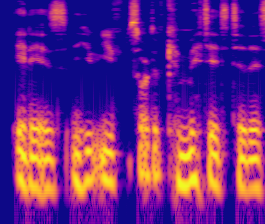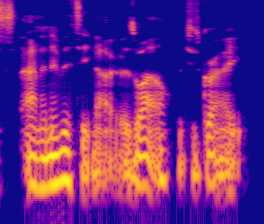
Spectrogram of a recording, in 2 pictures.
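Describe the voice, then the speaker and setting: A man talks with vocal fry at a fairly low pitch. The sound is dry and close, without echo. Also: lively intonation, moderate pace. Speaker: podcast host. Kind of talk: casual banter podcast.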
